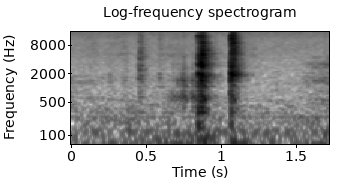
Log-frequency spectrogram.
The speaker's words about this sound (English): We'll go ahead and disconnect it. And we will actually put this one in the drawer.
